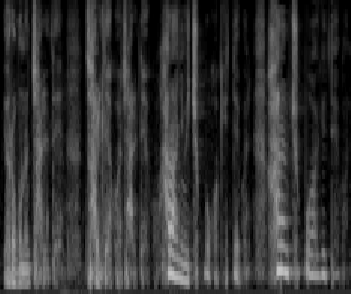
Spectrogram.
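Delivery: soft unvoiced whisper; whispered blessing. Real, not acted. Preacher whispering blessing over the congregation. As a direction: whisper it like a secret promise.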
